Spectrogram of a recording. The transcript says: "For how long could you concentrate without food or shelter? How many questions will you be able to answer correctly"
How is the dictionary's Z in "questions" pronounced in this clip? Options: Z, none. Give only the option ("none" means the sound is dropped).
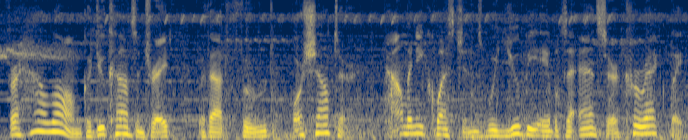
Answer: Z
